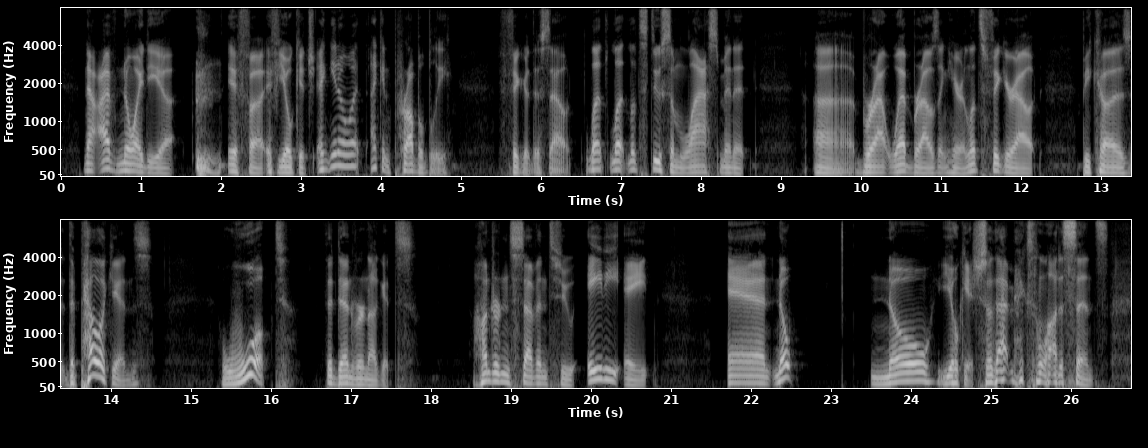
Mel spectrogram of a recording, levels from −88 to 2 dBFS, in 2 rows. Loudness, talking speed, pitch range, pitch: -27 LUFS, 135 wpm, 95-145 Hz, 115 Hz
